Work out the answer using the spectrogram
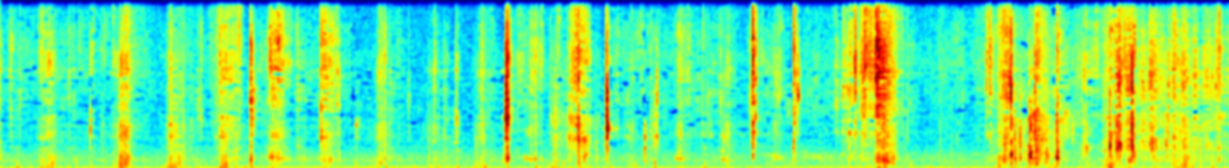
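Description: Close-miked crunching and chewing of crispy fried grasshoppers, a dense run of sharp crackles. Near the end a plastic snack packet rustles as seasoning is shaken out of it.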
